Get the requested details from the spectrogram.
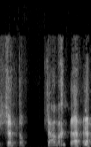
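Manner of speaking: mock choking character voice. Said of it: "starts choking".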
